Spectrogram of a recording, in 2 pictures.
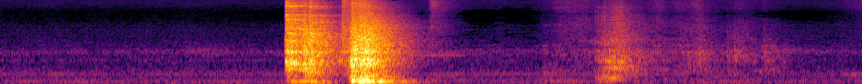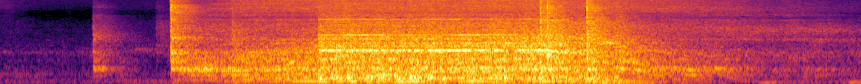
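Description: Philips electric hand mixer running, its beaters whirring through cake batter; it starts abruptly about five seconds in and fades away near the end. Before that come a couple of short knocks about a second and a half in.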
